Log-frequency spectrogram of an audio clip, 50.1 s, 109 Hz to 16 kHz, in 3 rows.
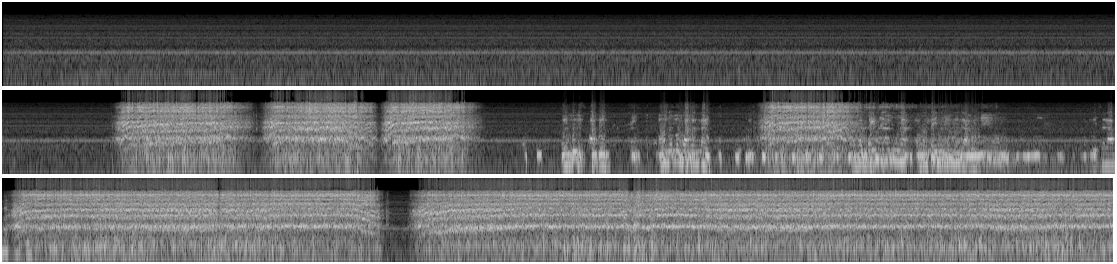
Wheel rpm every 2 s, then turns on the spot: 0, 0, 0, 0, 0, 0, 0, 0, 0, 110, 130, 120, 0, 0, 90, 0, 30, 210, 220, 130, 210, 230, 220, 230, 220.
none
